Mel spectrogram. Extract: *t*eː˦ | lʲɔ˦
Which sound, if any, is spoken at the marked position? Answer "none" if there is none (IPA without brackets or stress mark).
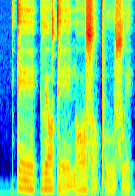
t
